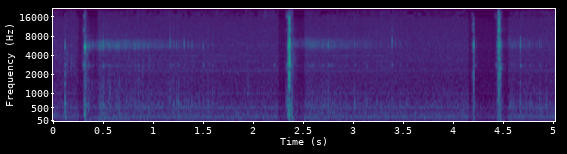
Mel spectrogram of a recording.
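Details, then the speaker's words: Small cooling fan in a 1996 IBM RS/6000 43P model 140, run outside the case before oiling: faint rough purring rasp and thin hiss. Dry, crusty, gritty fan bearing, later treated with 3-in-1 oil. "Definitely some crusty bearings."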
